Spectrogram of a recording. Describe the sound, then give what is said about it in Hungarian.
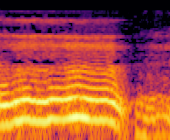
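A single drawn-out snore, voiced by a person imitating it: a steady, droning tone of just over a second that breaks off into a softer, rougher rumble. “Ha mama meg horkol, és ha ő egyszer elalszik, akkor az ágyudörgésem ébresztheti fel.”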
